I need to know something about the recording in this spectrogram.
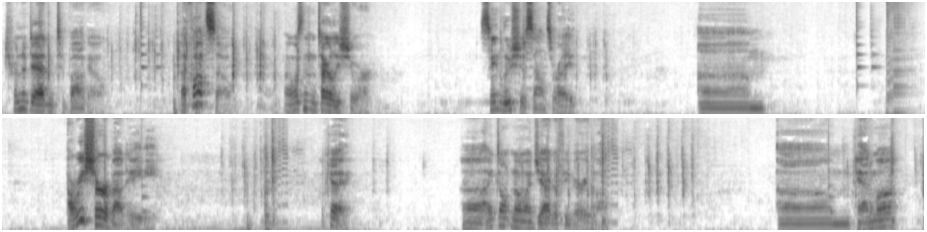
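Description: Electronic game beeps sound in short bursts.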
